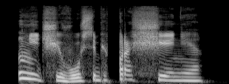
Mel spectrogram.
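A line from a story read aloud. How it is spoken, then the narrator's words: Snorting. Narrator (Russian): фыркнула я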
